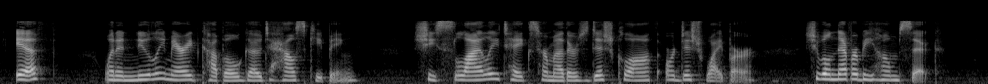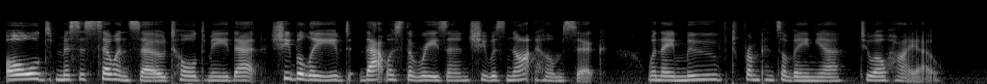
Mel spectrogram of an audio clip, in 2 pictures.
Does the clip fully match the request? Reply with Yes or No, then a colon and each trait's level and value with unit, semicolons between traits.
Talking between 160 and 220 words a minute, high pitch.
No: average, 140 wpm; high, 200 Hz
